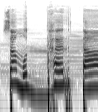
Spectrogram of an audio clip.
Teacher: ಮೂ ಮೇಲೆ ಮೇಲೆ ಆಘಾತ ಇದೆ ಮುಂದೆ ಬರುವ ಅಕ್ಷರ ದ ಅಲ್ಪಪ್ರಾಣದಕ್ಕೆ ಮಹಾಪ್ರಾಣದ ಒತ್ತು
